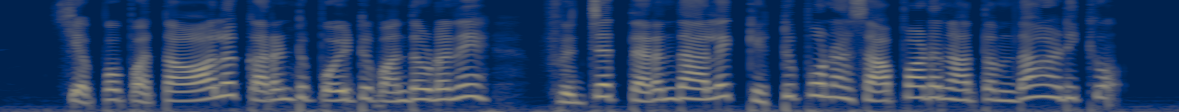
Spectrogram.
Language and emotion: Tamil, disgusted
